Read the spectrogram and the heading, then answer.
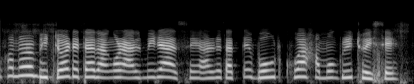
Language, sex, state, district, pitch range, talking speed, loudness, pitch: Assamese, female, Assam, Sonitpur, 300-345 Hz, 175 wpm, -14 LUFS, 320 Hz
